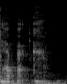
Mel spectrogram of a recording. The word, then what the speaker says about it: Epoch: the EP this is the milliseconds since the Epic in JavaScript is that how it's pronounced let's find out because that's such a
